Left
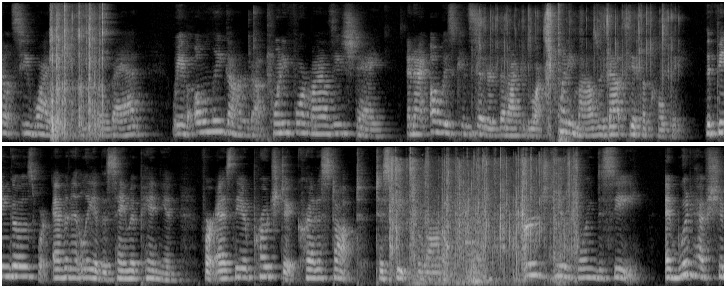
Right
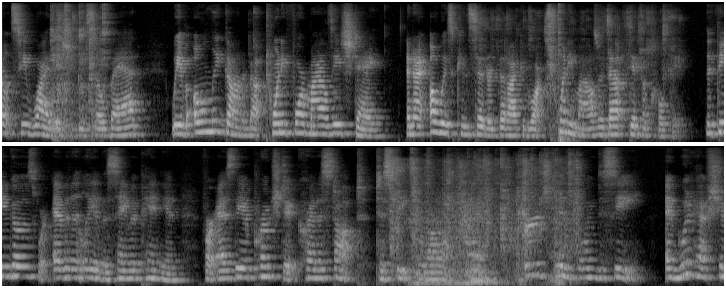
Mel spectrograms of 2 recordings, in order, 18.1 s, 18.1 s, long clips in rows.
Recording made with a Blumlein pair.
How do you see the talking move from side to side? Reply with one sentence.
You can hear the talking travel towards the left.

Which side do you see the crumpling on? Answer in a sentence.
In this clip you hear the crumpling on the left.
